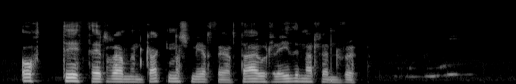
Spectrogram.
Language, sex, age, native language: Icelandic, male, 30-39, Icelandic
